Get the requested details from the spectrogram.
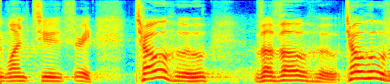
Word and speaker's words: tohu vavohu: It's this word, it's pronounced tohu vavohu. Sounds like tofu, that's not tofu.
